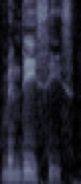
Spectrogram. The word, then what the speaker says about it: Mendices: she better go ask Mendices, rhymes with feces, and get the fuck out of his face.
